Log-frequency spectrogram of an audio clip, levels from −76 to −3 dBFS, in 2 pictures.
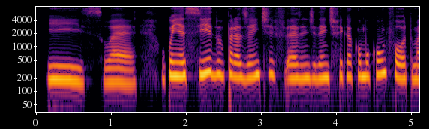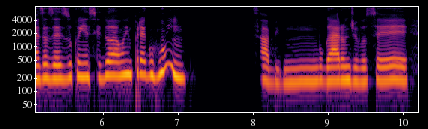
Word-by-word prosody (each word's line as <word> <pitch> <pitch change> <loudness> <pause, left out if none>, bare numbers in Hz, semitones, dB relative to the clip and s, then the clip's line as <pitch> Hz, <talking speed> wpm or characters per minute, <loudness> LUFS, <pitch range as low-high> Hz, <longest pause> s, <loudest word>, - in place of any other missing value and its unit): Isso. 180 -3 0
É. 160 -2 0 0.4
O 200 - -9
conhecido 235 +2 +5
pra 225 -2 +2
gente 235 +5 0
f 230 - -7
a 200 0 +3
gente 200 0 -1
identifica 210 +2 -1
como 225 0 +1
conforto 225 -6 +1
mas, 190 +1 -1
às 200 -1 -1
vezes, 195 0 -1
o - - -2
conhecido 215 0 -3
é 230 -1 +2
um 235 - +1
emprego 245 -1 0
ruim, 245 - +1 0.9
sabe, 165 -4 -7
um 170 +1 -6
lugar 175 0 0
onde 180 -1 -2
você, 175 +1 -3
200 Hz, 155 wpm, -24 LUFS, 175-230 Hz, 0.9 s, conhecido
